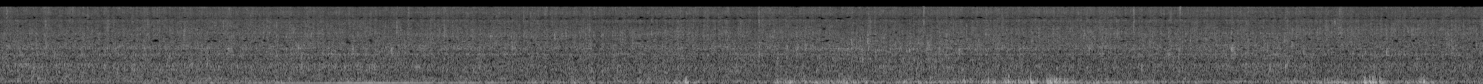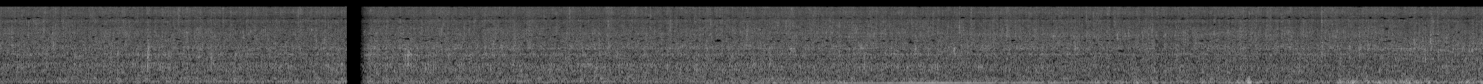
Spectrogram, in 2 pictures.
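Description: Heavy rain pattering on a zinc (corrugated metal sheet) roof, with runoff pouring off the roof edge onto the grass below: a steady, even hiss of water. It drops out for an instant about two-thirds of the way through.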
